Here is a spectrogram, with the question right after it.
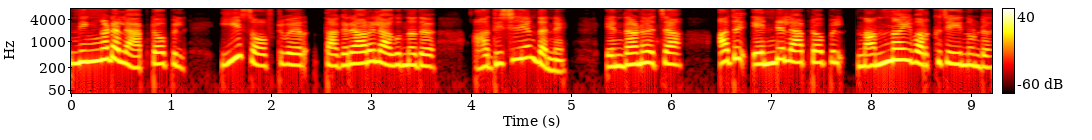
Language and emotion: Malayalam, surprised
